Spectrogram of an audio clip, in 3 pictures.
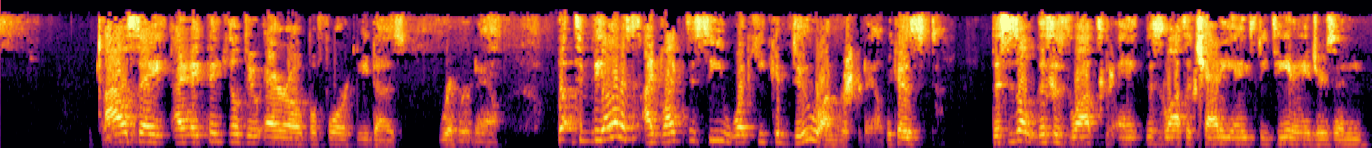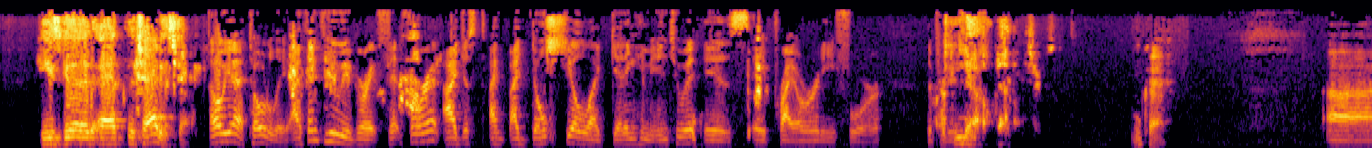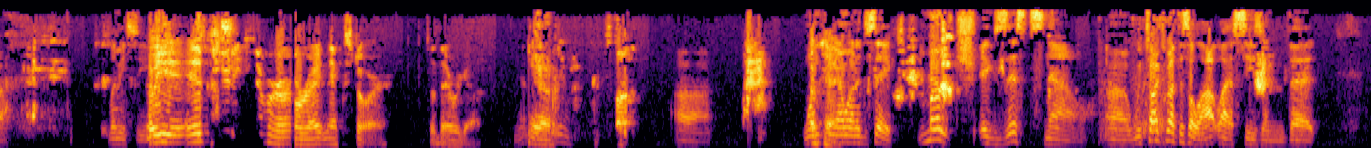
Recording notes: This episode is also SUPER ROUGH. The plan is to clean up the audio quality significantly, but right now we are busy with our day jobs and wanted to get this out while the Sabrina news is still fresh.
